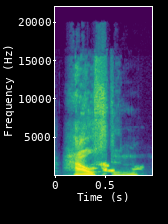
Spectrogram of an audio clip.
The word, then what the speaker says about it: Houston: Of course, it's spelled like Houston, but it's pronounced down here, or up here, or out here, Houston.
